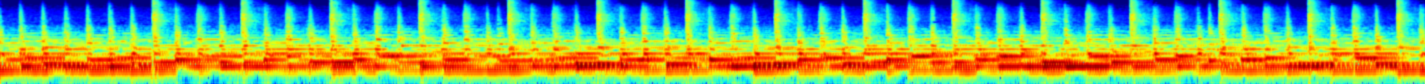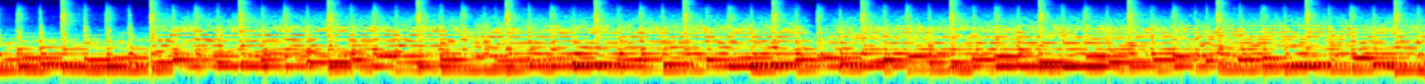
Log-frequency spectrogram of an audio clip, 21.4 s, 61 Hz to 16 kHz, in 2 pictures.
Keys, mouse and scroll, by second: 2.7 alt+scroll up 1, 3.8-5.3 drag, 7.6-9.7 drag, 9.7 click, 10.1 typing, 10.5 alt+scroll up 1, 10.7-12.5 drag, 12.5-17.2 alt+shift+drag, 17.2-19.3 drag, 19.3-21.2 alt+drag.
